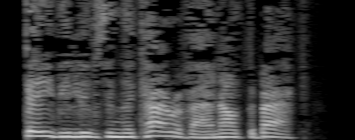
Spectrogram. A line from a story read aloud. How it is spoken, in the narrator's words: Davy said cheerfully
